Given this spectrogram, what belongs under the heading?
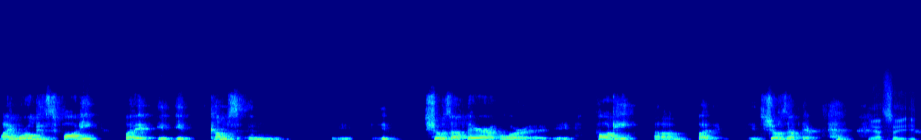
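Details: Adult man, stroke survivor: ischemic stroke treated with TPA, which then caused a hemorrhagic stroke; struggles to get through a sentence; aphasia with brain fog.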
